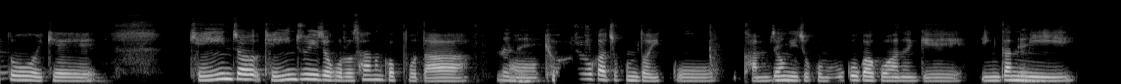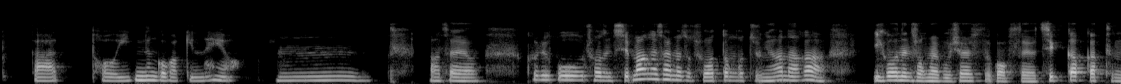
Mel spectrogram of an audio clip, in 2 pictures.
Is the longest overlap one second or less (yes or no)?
yes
